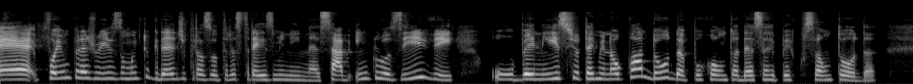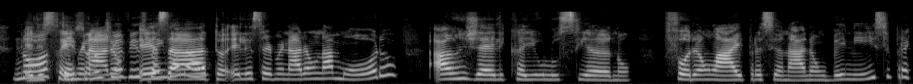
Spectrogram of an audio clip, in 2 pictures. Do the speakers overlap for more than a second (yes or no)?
yes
